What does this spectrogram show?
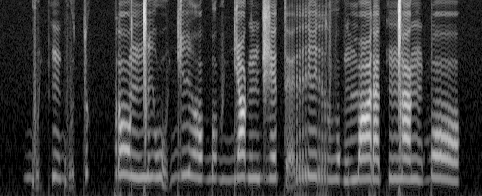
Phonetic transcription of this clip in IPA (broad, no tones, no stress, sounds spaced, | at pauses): ɡ ṵ c m b ṵ t | ɾ ɔ ŋ͡ǀ i w ṵ ɟ i ɦ ɔ ɡ ɔ ɡ ɟ ɑ ɡ n d͡ʒ ɛ t ɛ̰ r i r v ɔ ɡ m ɑ ɾ a t ŋ͡ǀ a ŋ ɓ ɔ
